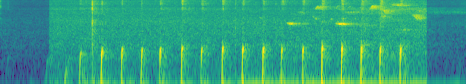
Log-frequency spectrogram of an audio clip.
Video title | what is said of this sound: Unboxing: I've waited a literal year for this! | listen for the spring you hear that pinging sound that's the sound of a really good solid fleece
